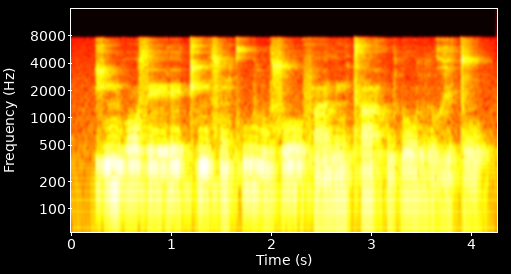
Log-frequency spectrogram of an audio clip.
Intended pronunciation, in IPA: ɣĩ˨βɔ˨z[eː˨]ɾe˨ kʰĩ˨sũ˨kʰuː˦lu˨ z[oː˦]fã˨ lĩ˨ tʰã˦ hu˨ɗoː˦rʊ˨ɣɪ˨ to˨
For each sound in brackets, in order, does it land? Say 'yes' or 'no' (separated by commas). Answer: yes, yes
